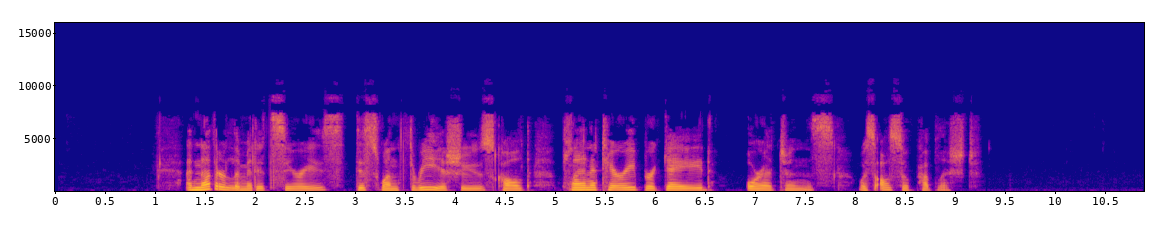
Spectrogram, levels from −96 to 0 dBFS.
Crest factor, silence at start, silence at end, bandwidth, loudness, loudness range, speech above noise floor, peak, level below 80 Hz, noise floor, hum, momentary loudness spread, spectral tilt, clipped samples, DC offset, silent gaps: 20 dB; 1.3 s; 1.7 s; 9.4 kHz; -24 LUFS; 7 LU; 58 dB; -6 dBFS; -70 dBFS; -81 dBFS; none; 12 LU; -5.5 dB/octave; under 0.1%; under 0.1%; none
